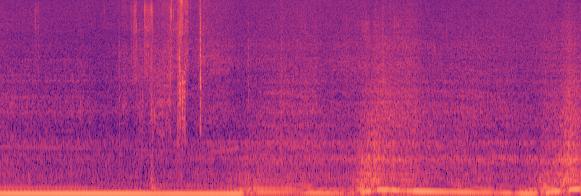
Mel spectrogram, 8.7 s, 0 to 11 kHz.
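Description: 2004 Nissan Sentra's 1.8-litre four-cylinder engine running just after a very cold start, heard from inside the cabin. A steady low drone drops away a little over a third of the way in, and the engine pitch rises and falls twice, about halfway through and again near the end, as the throttle is blipped.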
